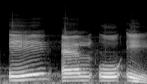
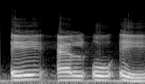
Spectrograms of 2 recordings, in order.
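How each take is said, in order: The two takes are said the same way.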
